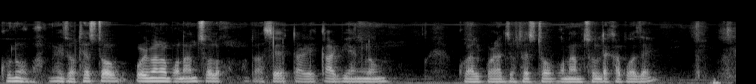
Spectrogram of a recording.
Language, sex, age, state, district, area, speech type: Assamese, male, 30-45, Assam, Goalpara, urban, spontaneous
